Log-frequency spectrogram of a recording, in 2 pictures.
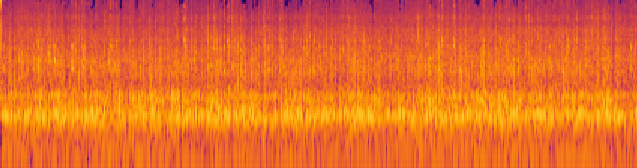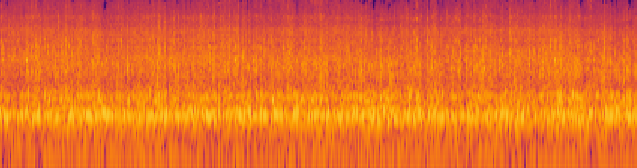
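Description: Yamaha Viking side-by-side's single-cylinder engine and drivetrain running at a steady pace while driving, a constant low drone.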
